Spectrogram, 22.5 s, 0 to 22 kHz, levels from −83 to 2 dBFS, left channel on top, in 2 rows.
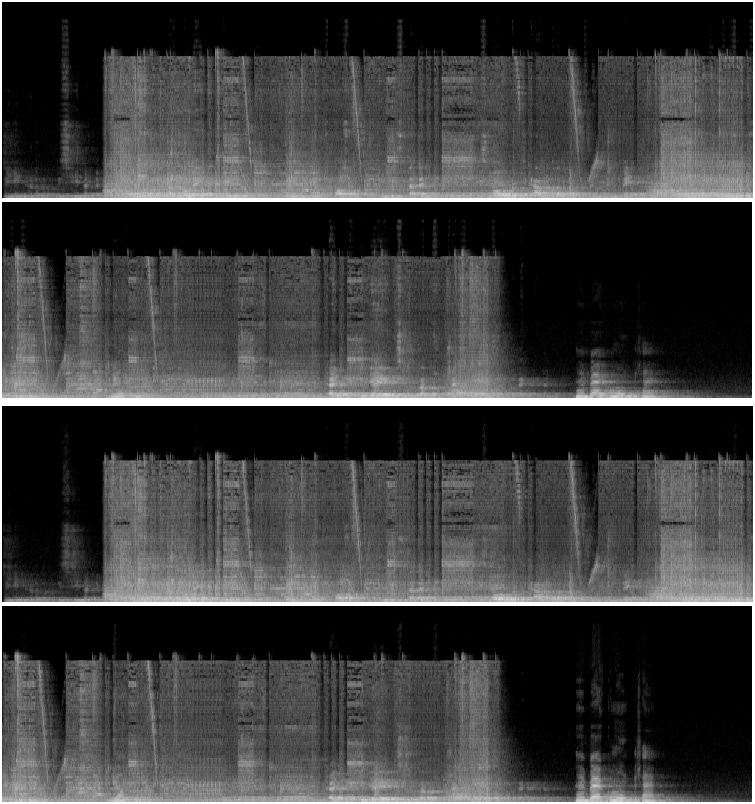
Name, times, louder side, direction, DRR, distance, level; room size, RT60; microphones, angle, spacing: voice 1, 0.0-1.2 1.6-6.7 7.1-12.1 12.8-13.6 13.9-15.7 16.1-19.5, equal, 25° left, 0 dB, 6.8 m, -26 dB
sound 1, 1.5-18.7, equal, 5° right, 2.6 m, -24 dB
voice 2, 12.9-13.3 19.9-21.1, right 2 dB, 45° right, 9 dB, 0.9 m, -21 dB
27.0 x 18.5 x 6.6 m, 2.2 s
head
